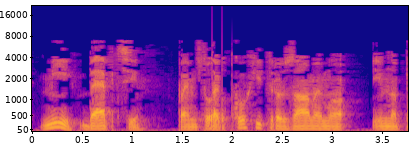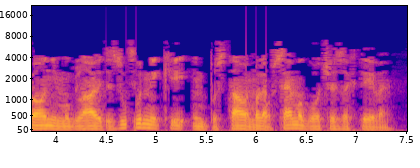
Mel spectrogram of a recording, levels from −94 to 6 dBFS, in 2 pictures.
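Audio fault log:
throughout: AAC compression, heavy. Nothing is heard above 7 kHz, so the speech sounds dull and smeared. Sibilants fizz and sustained sounds warble. This fits a low-bitrate AAC-LC stream, likely near 16 kbps, where bands are dropped or filled with noise.
1.8 to 2.0 s, 4.5 to 4.8 s, 5.9 to 6.1 s: chunks out of order. At each spot a 100 ms piece of audio plays late, after pieces that should follow it. The first comes after "bebci pa jim to" and just before "hitro vzamemo jim napolnimo". The second comes just after "hitro vzamemo jim napolnimo". Each is heard as a brief jumble.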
